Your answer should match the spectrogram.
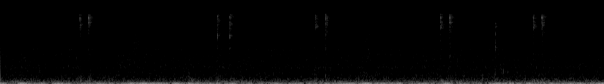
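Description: Computer mouse clicking about five times, a second or so apart, each click a quick double tick of button press and release, over a low steady hum.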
